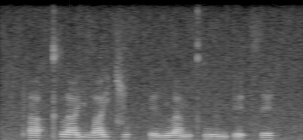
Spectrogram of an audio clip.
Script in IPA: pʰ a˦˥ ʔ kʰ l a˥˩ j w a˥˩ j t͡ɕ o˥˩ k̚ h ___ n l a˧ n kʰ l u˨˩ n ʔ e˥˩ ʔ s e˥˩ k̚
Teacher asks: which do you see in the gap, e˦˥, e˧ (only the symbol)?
e˦˥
